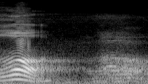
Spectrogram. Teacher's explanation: Nah, sama dengan kha, tetapi kalau kha ada hembusan anginnya, kalau ghain ditahan, hanya getarannya ada di tenggorokan. Ditahan, jangan sampai berhembus.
